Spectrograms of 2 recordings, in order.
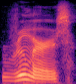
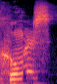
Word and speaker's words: rumors: Um, and your last one here is the word rumors right here instead of humors. Okay, this is rumors. Give me a good R.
